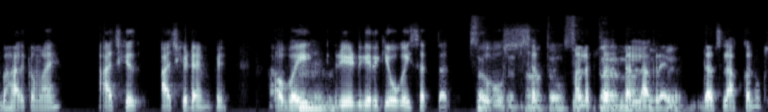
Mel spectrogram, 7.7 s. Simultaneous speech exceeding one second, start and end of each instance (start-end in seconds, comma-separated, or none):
4.8-6.8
